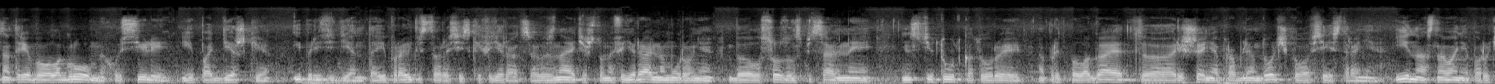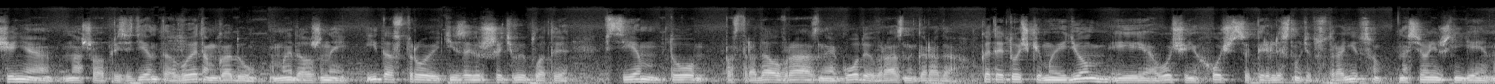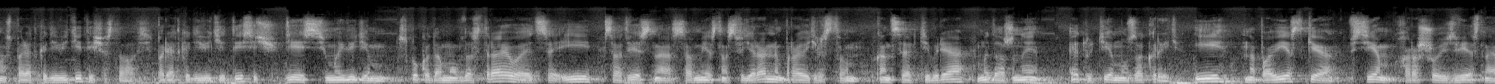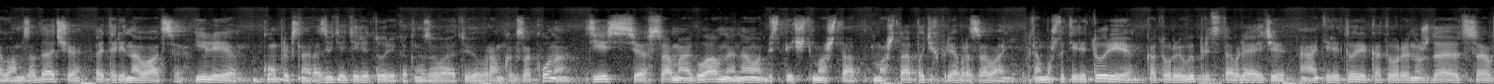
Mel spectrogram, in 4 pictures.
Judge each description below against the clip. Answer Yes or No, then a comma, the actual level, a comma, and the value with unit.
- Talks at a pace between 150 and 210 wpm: No, average, 135 wpm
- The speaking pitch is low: Yes, low, 100 Hz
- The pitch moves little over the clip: Yes, narrow, 2.3 semitones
